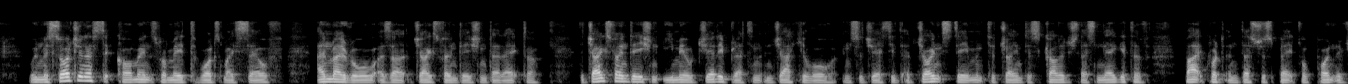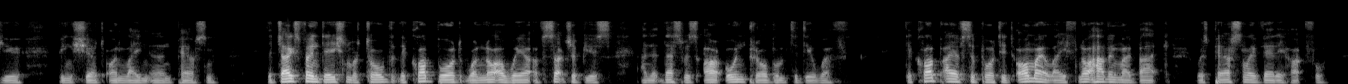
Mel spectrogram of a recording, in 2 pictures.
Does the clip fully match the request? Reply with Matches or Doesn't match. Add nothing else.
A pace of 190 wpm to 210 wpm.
Matches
